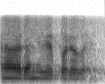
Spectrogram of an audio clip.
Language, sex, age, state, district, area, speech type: Hindi, male, 45-60, Bihar, Samastipur, rural, conversation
